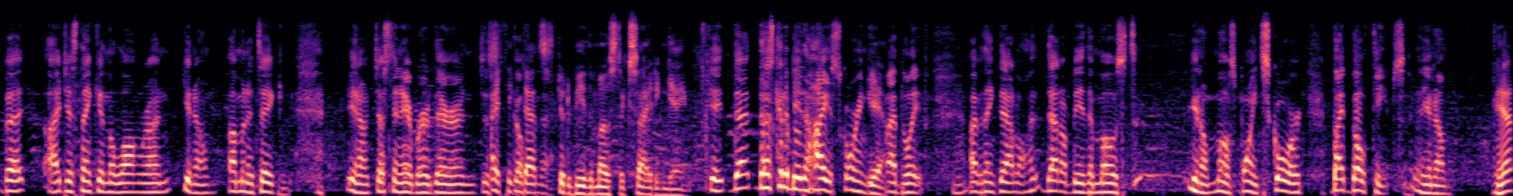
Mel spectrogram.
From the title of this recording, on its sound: Live from the Superbook at the Westgate Las Vegas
